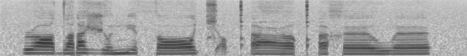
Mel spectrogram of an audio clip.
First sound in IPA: ɹ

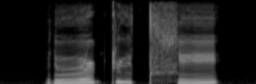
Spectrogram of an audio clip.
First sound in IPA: ɾ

